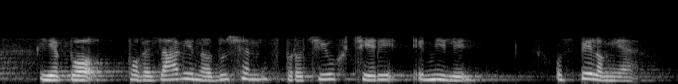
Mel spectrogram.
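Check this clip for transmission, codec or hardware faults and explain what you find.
Two faults are audible: plainly audible low-rate codec coloration across the whole speech clip, and one concealed packet loss near the end.

G.729 codec damage runs throughout. The speech is rebuilt at 8 kbit/s from a vocal-tract filter, pitch predictor and sparse pulses, so it sounds rough and synthetic, not just muffled. The band sits at roughly 150 Hz to 3.5 kHz. Simple telephone band-limiting would sound dull but clean.

VoIP packet loss concealed by the speech codec occurs from 6.30 to 6.40 s. About 80 ms of audio went missing, which fits four 20 ms packets. The decoder filled the hole by extending its last pitch and filter and lowering the gain, producing a buzzy tone or coloured noise that fades instead of a silent gap or click.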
